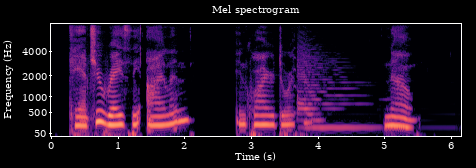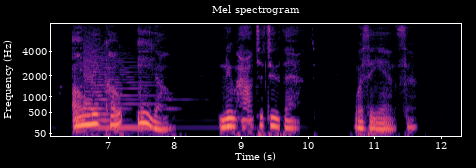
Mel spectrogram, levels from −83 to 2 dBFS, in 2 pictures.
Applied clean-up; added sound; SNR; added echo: classical method spectral subtraction.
